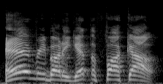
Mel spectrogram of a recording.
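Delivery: high-pitched mock yell; retold scream. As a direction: imitate screaming at a crowd, without full volume. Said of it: "I'm screaming at him".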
